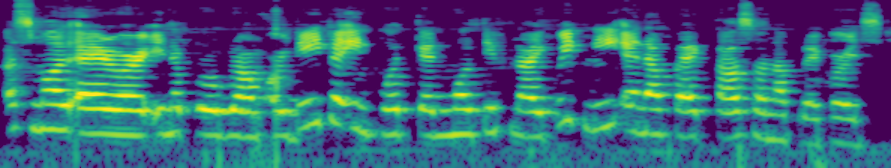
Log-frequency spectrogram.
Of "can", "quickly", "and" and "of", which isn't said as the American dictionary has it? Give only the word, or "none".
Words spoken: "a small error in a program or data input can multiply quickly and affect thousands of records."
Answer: of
